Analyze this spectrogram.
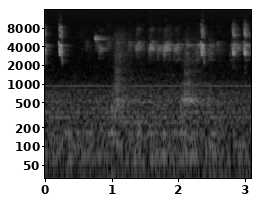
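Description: Birds calling in a bird survey, with faint high chirps and short whistled notes scattered across a quiet background, a few calls near the start and a cluster near the end.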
